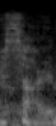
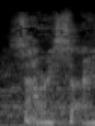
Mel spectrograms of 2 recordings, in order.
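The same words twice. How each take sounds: First: Lowest and softest, almost gone; fading apology. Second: Much lower and softer, fading away; trailing apologies. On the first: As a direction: let the last sorry die away. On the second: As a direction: mumble the apologies into nothing. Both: Acted. Flustered gnome apologizing.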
